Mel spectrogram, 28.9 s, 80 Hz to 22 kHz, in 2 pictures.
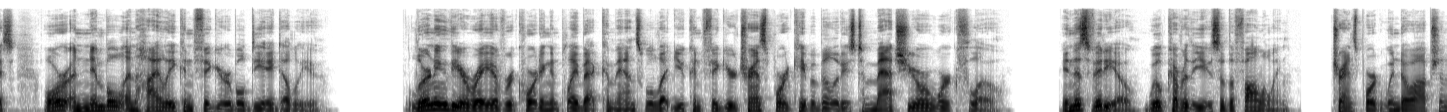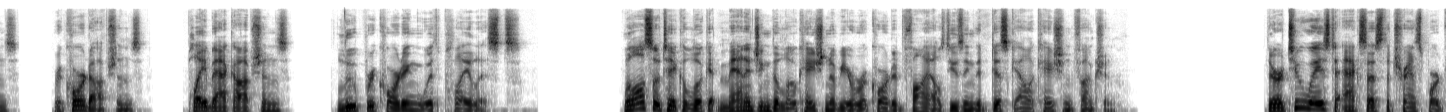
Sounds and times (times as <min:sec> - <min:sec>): Speech: 0:00.0 - 0:03.4, 0:04.0 - 0:19.8, 0:20.7 - 0:25.8, 0:27.1 - 0:28.9.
